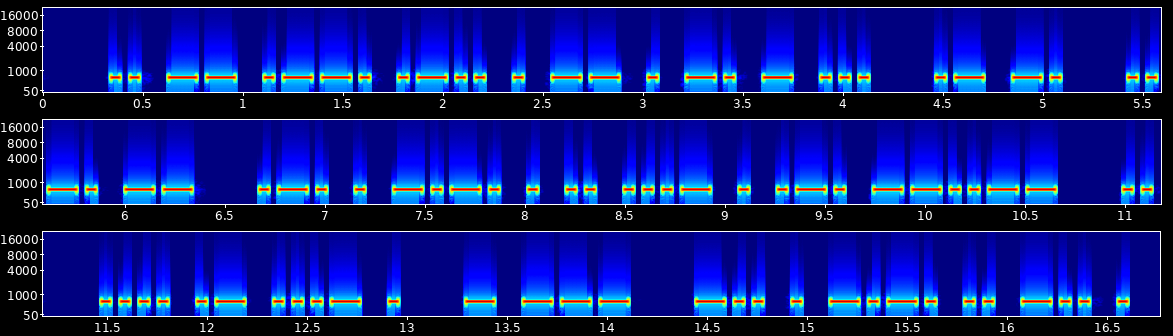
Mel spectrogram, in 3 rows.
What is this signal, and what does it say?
Morse code, heard as a keyed tone, about 25 wpm, 600 Hz. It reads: IMPLEMENTS AN FM RECEIVER, I HAVE TO DECIDE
